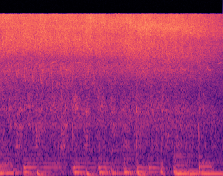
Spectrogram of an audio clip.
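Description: A butter-and-flour roux sizzling in a hot frying pan as eel stock is stirred into it with a wooden spoon, a steady hiss, with background music underneath.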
